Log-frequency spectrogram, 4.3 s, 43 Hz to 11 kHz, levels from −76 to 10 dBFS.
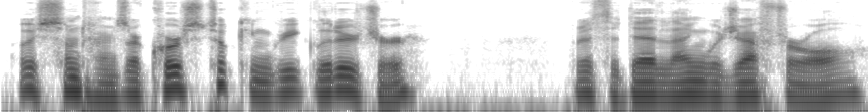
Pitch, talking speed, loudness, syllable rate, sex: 100 Hz, 220 wpm, -19 LUFS, 7.7 syllables/s, male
